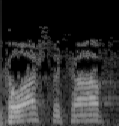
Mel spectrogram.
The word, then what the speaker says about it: Kalashnikov: Some people are not so understanding, and I'm sure in places like the Soviet Union, you know, it's a Kalashnikov or whatever it's called. That's how it's pronounced, Terry. It's a Kalashnikov to the head.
